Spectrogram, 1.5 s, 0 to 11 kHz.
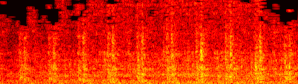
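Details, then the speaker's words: Caterpillar C15 diesel truck, scan tool shows four dead injectors, run off a bucket with injector cleaner: lumpy, uneven idle with irregular heavy knocks about six a second, running really rough; misfire from clogged injectors. "Well, we got that all going. It fired up, and it's just running like rough, like really rough."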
